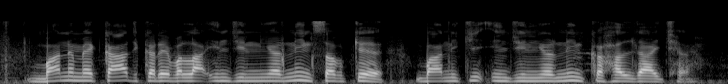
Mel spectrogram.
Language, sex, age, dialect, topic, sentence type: Maithili, male, 36-40, Bajjika, agriculture, statement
